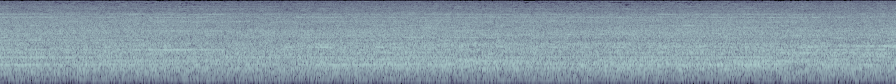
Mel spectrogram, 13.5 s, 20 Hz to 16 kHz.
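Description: Helen of Troy 1-1/2-inch hot-air styling brush running steadily, its fan blowing air while it is worked through a beard.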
